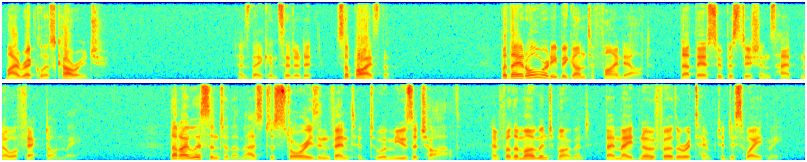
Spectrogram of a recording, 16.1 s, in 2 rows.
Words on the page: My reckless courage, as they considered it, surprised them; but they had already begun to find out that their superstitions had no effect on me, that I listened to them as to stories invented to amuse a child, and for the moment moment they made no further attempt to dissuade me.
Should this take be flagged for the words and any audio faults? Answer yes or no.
no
